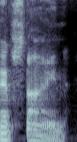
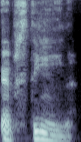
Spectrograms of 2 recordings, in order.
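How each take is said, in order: First: The last syllable sounds like stine. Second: The last syllable sounds like steen. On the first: This is how the man himself said his name. The speaker calls it right. "He liked to pronounce his name Brian Epstein ... So Stein is correct" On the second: This is not how the man himself said his name. The speaker calls it wrong. "not Epstein ... Steen is not"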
